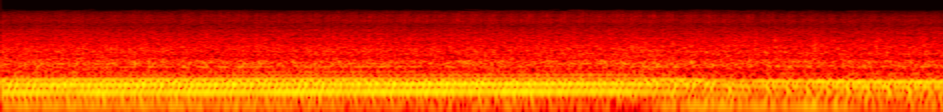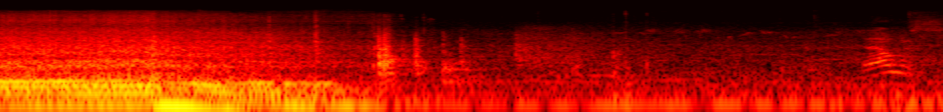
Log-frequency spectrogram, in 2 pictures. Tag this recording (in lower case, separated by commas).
engine, idling, speech, vehicle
